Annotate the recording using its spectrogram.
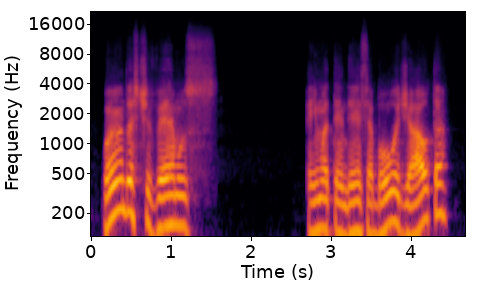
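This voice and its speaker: A man speaks very slowly in a fairly high pitch with ordinary pitch variation. The sound is dry and close with no echo, over a quiet background. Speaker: trading mentor teacher. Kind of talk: online class lecture. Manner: deliberately slow.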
